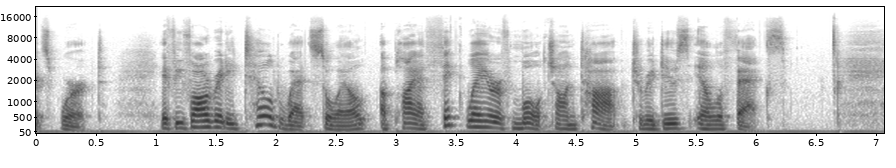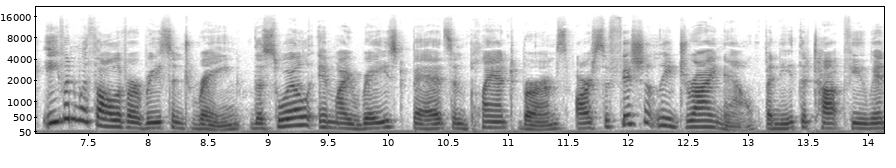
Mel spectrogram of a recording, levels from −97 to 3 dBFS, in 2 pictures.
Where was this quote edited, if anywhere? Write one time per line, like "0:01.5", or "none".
none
